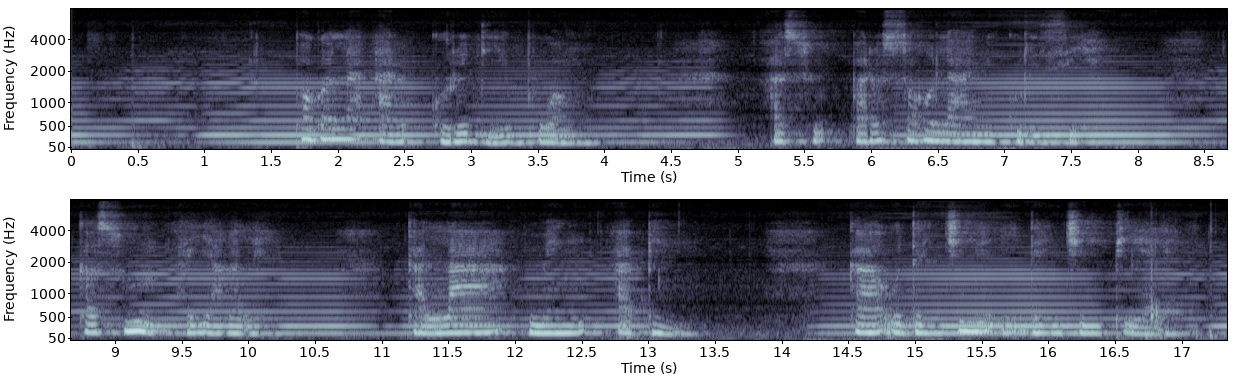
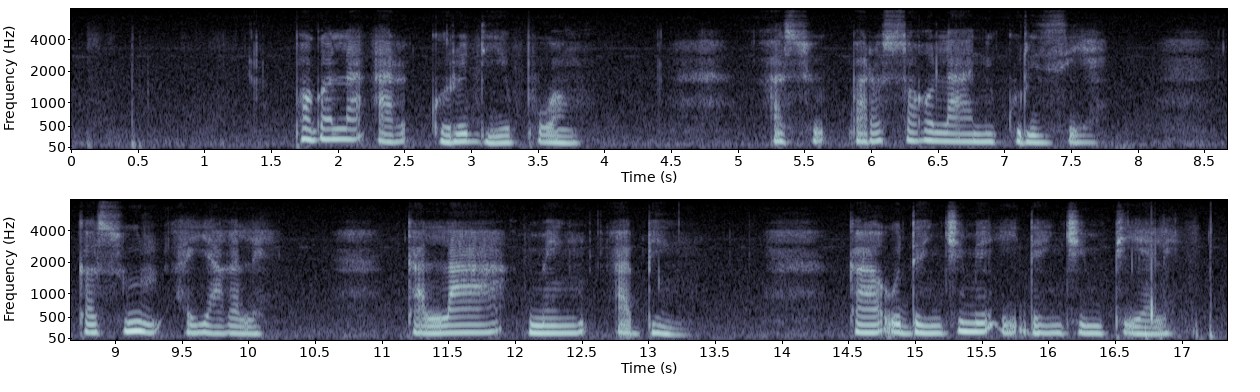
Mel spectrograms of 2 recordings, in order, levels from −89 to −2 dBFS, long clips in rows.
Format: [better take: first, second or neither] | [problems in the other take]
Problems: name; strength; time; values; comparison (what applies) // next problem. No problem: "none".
second | background sound (Bowed string instrument); 5 dB below the speech // room echo; dies away in 0.9 s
